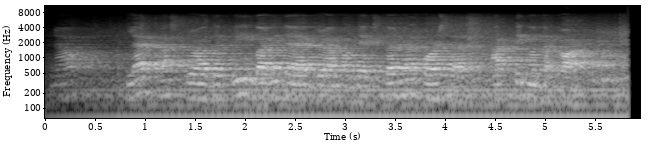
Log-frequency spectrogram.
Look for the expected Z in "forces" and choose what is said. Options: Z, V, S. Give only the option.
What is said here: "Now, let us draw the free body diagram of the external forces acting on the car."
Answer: S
